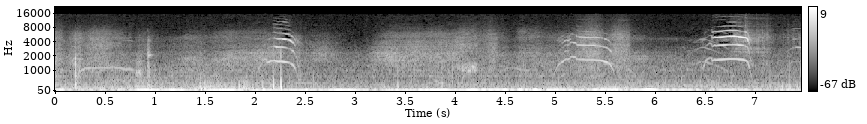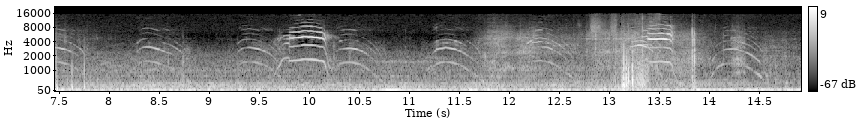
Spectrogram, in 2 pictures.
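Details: Domestic cat Aimee, under one year old, giving birth to five differently coloured kittens; a run of short, high, arching meows comes in quick succession, some faint and some sharp, over a steady low hum.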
